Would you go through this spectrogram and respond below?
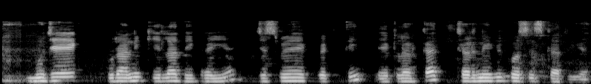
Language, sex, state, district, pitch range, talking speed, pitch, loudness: Hindi, male, Jharkhand, Sahebganj, 145-175 Hz, 205 wpm, 155 Hz, -17 LUFS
